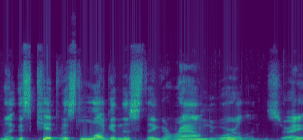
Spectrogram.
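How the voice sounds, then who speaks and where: A man with an American accent speaks at a moderate pace in a fairly high pitch, his bright, sharp tone making very wide pitch swings in a dry, close sound with no echo. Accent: southern US accent, usually suppressed. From US South. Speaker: gaming podcast co-host. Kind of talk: casual chat. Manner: many filler words (uh, like).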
